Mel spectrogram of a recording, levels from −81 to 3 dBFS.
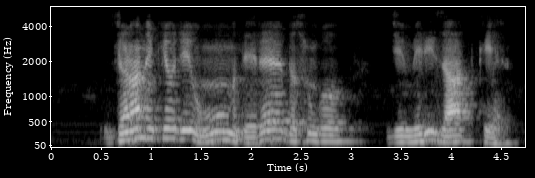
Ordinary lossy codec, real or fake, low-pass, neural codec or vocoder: AAC, 32 kbps; fake; 5.4 kHz; vocoder, 44.1 kHz, 128 mel bands every 512 samples, BigVGAN v2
